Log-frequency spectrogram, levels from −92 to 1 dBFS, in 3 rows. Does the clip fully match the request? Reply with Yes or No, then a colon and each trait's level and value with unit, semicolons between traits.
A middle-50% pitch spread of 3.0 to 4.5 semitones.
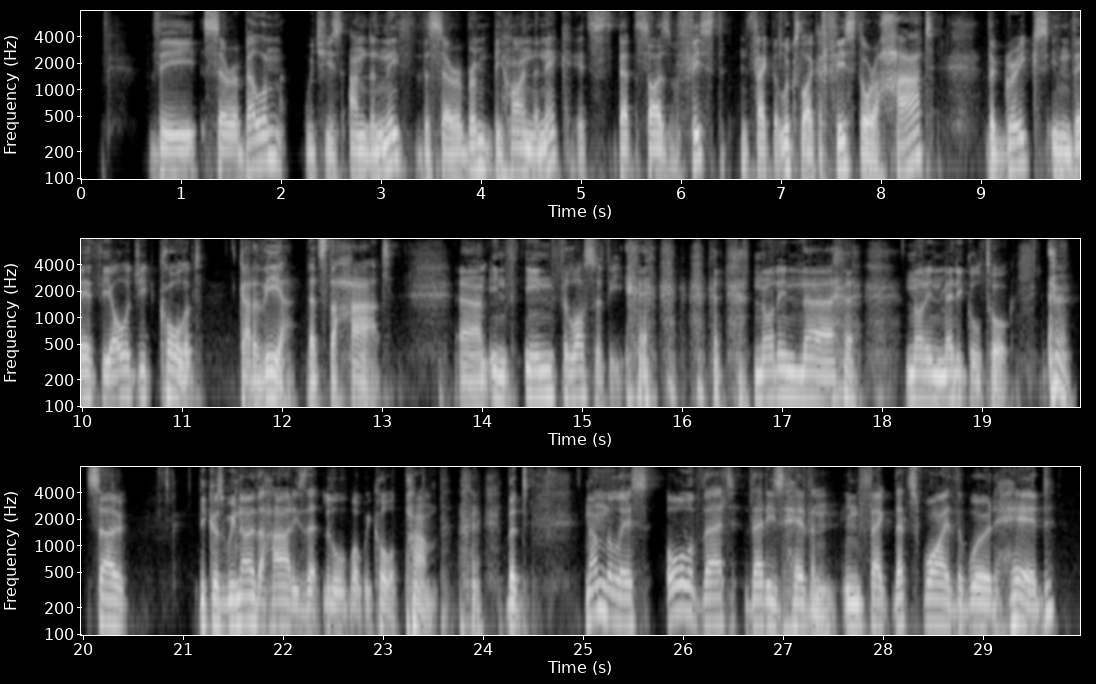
Yes: average, 3.4 semitones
